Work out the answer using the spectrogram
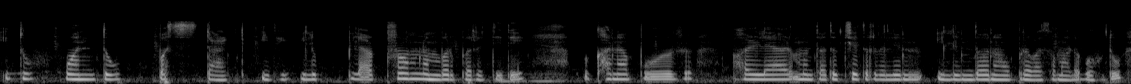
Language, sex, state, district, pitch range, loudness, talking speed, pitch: Kannada, female, Karnataka, Belgaum, 215-235 Hz, -29 LUFS, 95 wpm, 225 Hz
